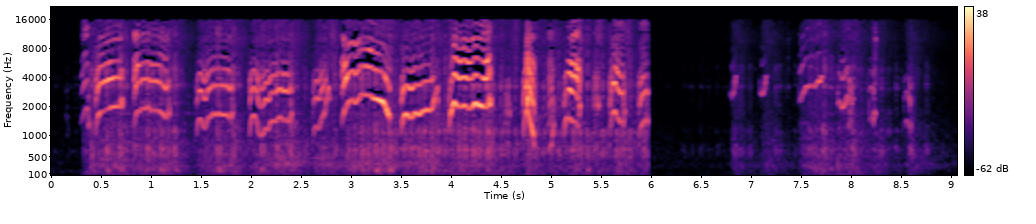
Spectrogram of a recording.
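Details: Puppy nursing from a stray dog gives high, whistled whimpers that rise then fall, in a quick run of squeals lasting about six seconds, then a short pause and a few softer whines.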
